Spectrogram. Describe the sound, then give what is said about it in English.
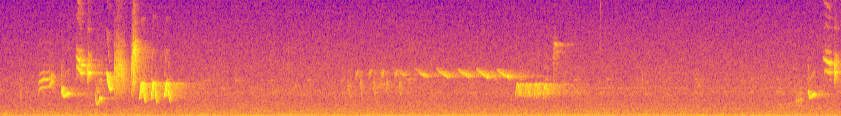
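Dawn chorus of birds singing at daybreak outdoors: a burst of quick chirps and whistles comes first, a softer high trill follows midway, and more chirps come at the end, all over a steady low hum. “that dawn chorus, which is the name for that moment right before it starts to get bright in the morning when all the animals, namely birds, are starting to be the most vocal”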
